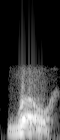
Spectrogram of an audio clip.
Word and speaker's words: rho: So it kind of looks like a little lowercase p, but just, kind of more curly or whatever, and it is pronounced rho.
